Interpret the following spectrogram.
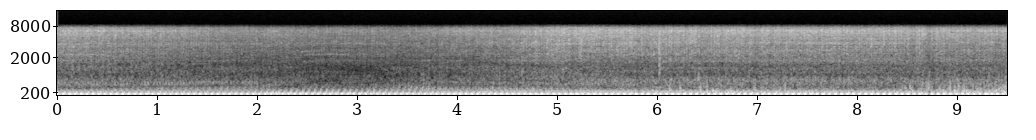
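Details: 1988 Chevy S10 idling while warming up after reassembly, cooling system just burped, O2 sensor unplugged: low, steady idle with even pulses about 200 a minute, smooth and unchanging; normal idle.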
